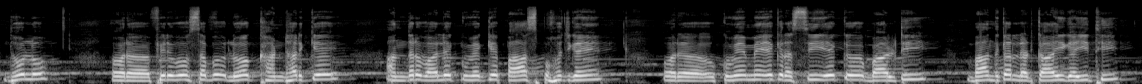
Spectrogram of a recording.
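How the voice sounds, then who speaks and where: A man narrating a scripted horror story slowly and dramatically with long pauses. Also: high-pitched, a little mellow, recorded from a distance.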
